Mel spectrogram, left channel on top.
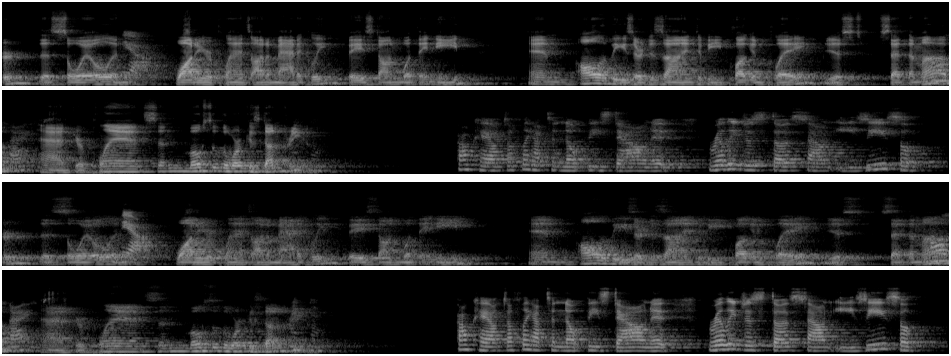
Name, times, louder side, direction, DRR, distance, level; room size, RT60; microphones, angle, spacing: voice 1, 0.0-1.3 1.7-4.6 5.3-8.5 8.8-9.5 9.9-12.5, left 4 dB, 90° left, 8 dB, 0.7 m, -32 dB
voice 2, 1.2-1.5 9.3-9.9 12.4-12.7 14.0-18.6, right 5 dB, 90° right, 8 dB, 0.7 m, -34 dB
12.5 x 4.5 x 3.1 m, 1.4 s
head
